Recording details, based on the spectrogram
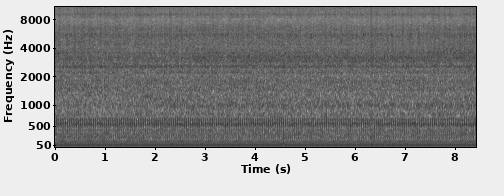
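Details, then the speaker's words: Craftsman 30-inch RER rear-engine rider mower, running after its clogged, non-flowing carburetor was cleaned, with the blades engaged: a small single-cylinder engine holding a steady, even beat with no misses. Normal running. "So it's working. It's not like a regular lawnmower or lawn tractor that you can noticeably hear it go. This one goes."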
